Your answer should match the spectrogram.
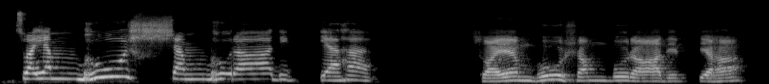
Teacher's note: Visargam followed by sha, ish sound has to come.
